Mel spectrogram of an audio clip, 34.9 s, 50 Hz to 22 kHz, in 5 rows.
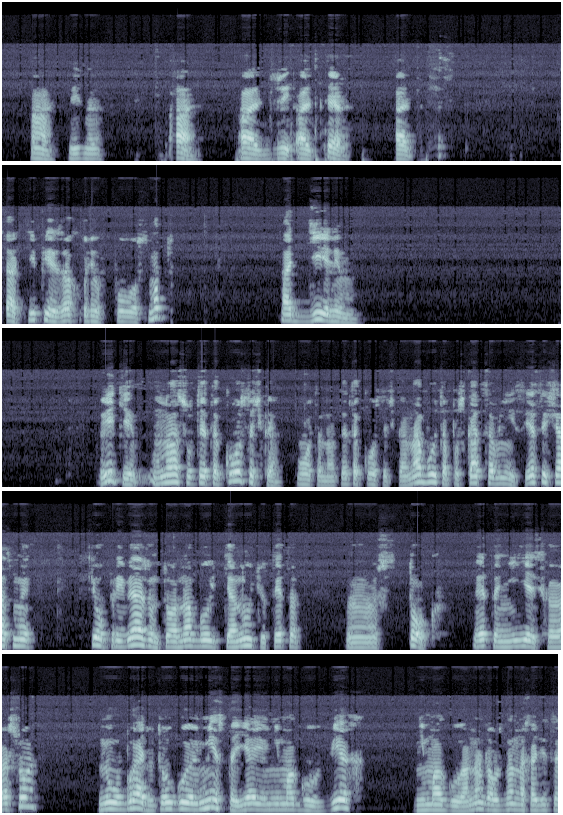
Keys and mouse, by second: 3.5 alt+g, 4.0 alt+r, 5.3 alt+s, 7.5 click, 15.2-16.5 middle drag, 23.2 click, 27.9 middle click.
